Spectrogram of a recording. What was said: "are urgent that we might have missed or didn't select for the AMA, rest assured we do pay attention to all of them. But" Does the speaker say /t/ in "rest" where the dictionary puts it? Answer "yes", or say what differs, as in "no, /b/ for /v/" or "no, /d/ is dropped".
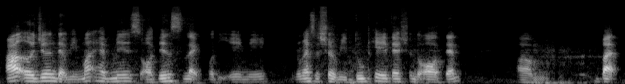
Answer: no, /t/ is dropped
